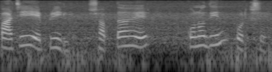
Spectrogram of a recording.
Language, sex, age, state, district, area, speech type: Bengali, female, 30-45, West Bengal, Alipurduar, rural, read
